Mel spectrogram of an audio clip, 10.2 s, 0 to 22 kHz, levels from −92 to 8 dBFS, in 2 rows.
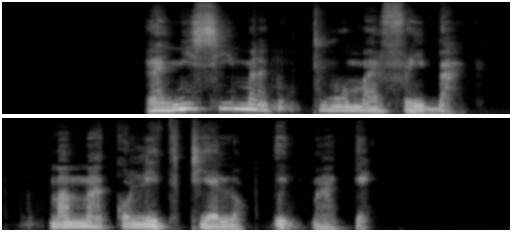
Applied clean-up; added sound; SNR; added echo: neural mask model DeepFilterNet 3.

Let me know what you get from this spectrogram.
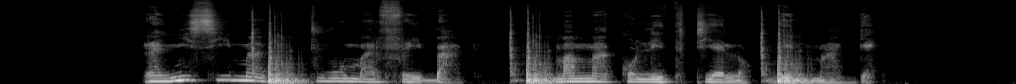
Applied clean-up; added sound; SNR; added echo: none; Slam; 1 dB; none.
